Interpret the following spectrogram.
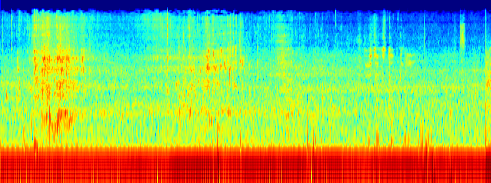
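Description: Water splashing and sloshing as a hooked carp thrashes in a landing net drawn in at the bank, in irregular bursts over a steady low hum.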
